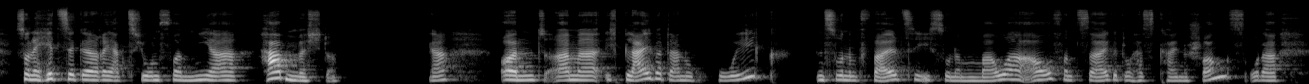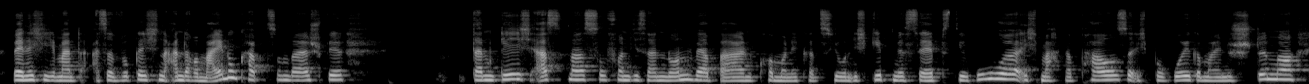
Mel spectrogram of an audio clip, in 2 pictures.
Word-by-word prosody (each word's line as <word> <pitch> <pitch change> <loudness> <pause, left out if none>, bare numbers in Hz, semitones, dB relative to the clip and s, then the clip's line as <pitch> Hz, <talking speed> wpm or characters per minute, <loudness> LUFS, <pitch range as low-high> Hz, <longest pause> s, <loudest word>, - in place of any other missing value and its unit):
so 245 - +2
'ne 215 - +6
hitzige 225 -2 +4
Reaktion 195 0 0
von 195 -1 -1
mir 195 -1 +2 0.2
haben 265 -6 +9
möchte, 170 -2 -4 0.9
ja? 205 +4 -1 0.5
Und, 205 0 +5
ähm, 195 +3 +3 0.3
ich 205 0 -10
bleibe 255 +6 +4
dann 190 -3 -3 0.3
ruhig. 280 - -1 0.4
In 205 - -1
so 205 +1 -1
'nem 195 -2 -1
Fall 195 +2 +1
ziehe 215 -2 -6
ich 195 0 -9
so 195 -2 -5
'ne 175 -1 -3
Mauer 170 +7 0
auf 230 +5 0
und 200 -1 -6
zeige: 195 +1 -2
„Du 185 -3 -8
hast 180 0 -9
keine 170 -1 -6
Chance.“ 340 - -3
Oder 180 -1 -2 0.4
wenn 200 -1 +6
ich 205 0 +1
jemand 180 -3 -1
also 175 +1 -4
wirklich 200 +2 -2
'ne 200 -2 -1
andere 185 -2 0
Meinung 210 - +2
habe 215 0 -2
zum 205 -1 -4
Beispiel 195 +2 -1 1.3
dann 200 0 +2
gehe 225 +2 +3
ich 235 -2 -2
erst 215 +3 -2
mal 215 -1 +2
so 215 -1 -5
von 205 -1 -2
dieser 195 -2 -4
nonverbalen 180 -2 0
Kommunikation. 170 0 -4
Ich 180 -1 -7
gebe 215 0 -3
mir 185 -1 -1
selbst 175 -1 -4
die 195 - +1
Ruhe, 235 +4 +2
ich 205 +3 -7
mache 180 -1 -5
'ne - - -5
Pause, 205 +3 0
ich 180 0 -13
beruhige 185 +1 -1
meine 170 0 -2
Stimme, 230 +5 0
195 Hz, 155 wpm, -24 LUFS, 180-215 Hz, 1.3 s, haben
